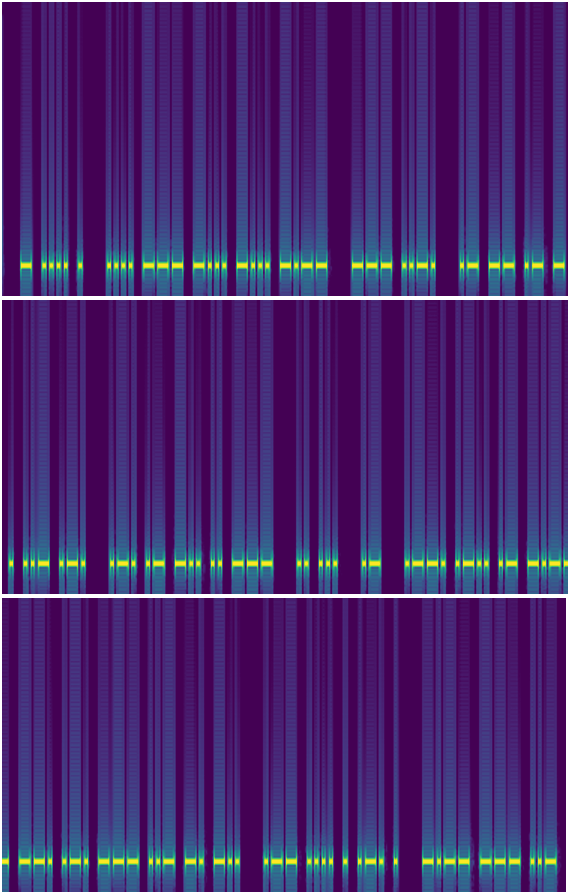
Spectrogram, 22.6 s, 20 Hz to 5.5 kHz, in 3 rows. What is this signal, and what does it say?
Morse code, heard as a keyed tone, about 25 wpm, 600 Hz. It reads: THE HOBBY OF AMATEUR RADIO IS A PLAYGROUND WHERE YOU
